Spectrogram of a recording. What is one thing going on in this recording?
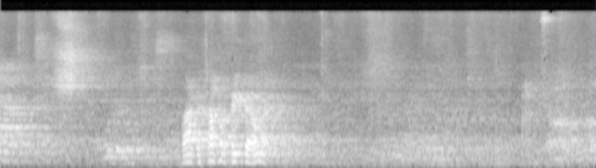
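A crowd of men and women call out and murmur in a large echoing hall.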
